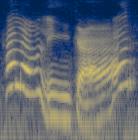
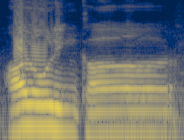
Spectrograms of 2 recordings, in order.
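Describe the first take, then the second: First: A goblin character voice. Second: A round, full genie character voice. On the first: "suara goblin" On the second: "suara jin bulat gitu"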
